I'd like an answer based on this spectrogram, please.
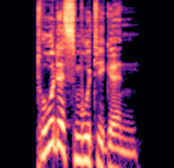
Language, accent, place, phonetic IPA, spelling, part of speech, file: German, Germany, Berlin, [ˈtoːdəsˌmuːtɪɡn̩], todesmutigen, adjective, De-todesmutigen.ogg
- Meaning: inflection of todesmutig: 1. strong genitive masculine/neuter singular 2. weak/mixed genitive/dative all-gender singular 3. strong/weak/mixed accusative masculine singular 4. strong dative plural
